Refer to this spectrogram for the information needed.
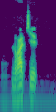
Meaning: bulk carrier
- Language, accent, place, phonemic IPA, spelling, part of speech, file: French, France, Lyon, /vʁa.kje/, vraquier, noun, LL-Q150 (fra)-vraquier.wav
